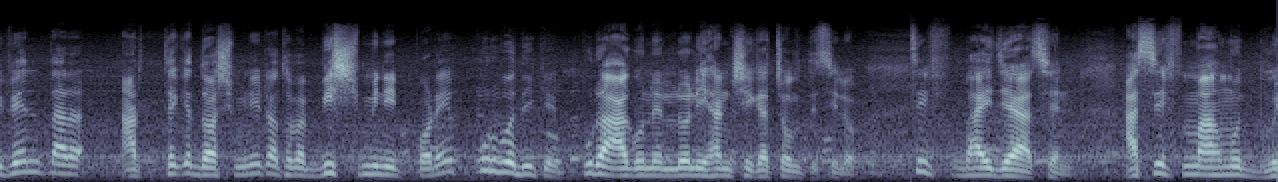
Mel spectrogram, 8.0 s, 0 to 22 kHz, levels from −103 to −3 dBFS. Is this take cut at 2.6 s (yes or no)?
no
